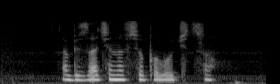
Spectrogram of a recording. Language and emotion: Russian, neutral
